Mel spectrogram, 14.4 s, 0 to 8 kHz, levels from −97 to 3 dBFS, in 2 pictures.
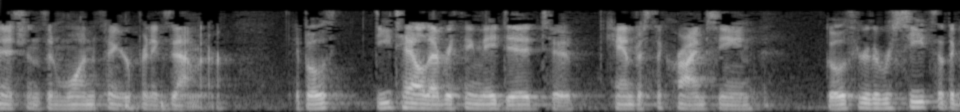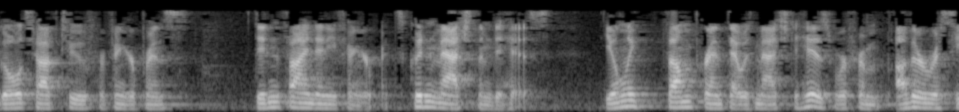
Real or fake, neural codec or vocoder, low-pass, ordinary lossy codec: real; none; 7.2 kHz; MP3, 24 kbps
